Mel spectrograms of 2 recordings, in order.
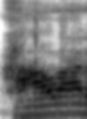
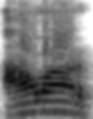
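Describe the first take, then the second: First: The word begins with an h sound. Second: The word begins with a vowel sound. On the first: The speaker calls it wrong. "হাওয়ার না" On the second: The speaker calls it right. "এটা আওয়ার"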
